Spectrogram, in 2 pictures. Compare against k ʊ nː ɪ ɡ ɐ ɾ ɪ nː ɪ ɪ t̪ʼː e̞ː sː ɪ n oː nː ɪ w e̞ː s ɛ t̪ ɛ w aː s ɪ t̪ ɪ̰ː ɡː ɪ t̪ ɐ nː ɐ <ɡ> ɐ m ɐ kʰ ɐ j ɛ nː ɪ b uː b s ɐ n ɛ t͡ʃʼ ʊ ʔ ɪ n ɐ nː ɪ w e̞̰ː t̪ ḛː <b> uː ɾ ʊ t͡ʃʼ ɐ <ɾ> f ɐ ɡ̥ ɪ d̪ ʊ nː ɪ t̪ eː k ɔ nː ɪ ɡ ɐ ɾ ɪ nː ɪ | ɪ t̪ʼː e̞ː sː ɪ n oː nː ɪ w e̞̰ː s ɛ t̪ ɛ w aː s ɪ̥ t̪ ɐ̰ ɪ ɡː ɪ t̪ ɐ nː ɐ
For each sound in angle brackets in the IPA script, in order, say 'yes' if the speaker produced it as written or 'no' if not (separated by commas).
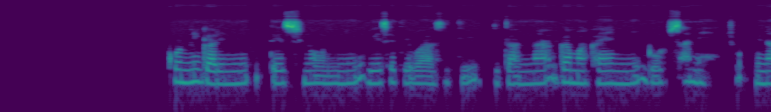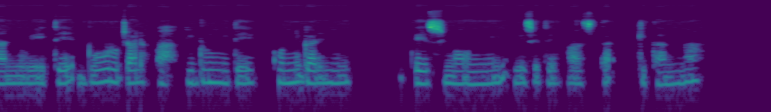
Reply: yes, yes, no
